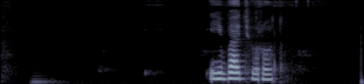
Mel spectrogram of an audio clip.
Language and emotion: Russian, neutral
